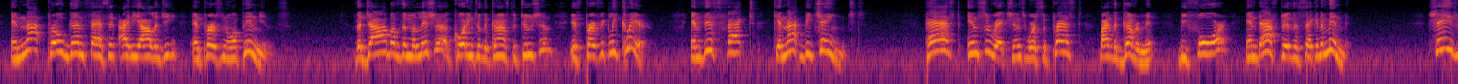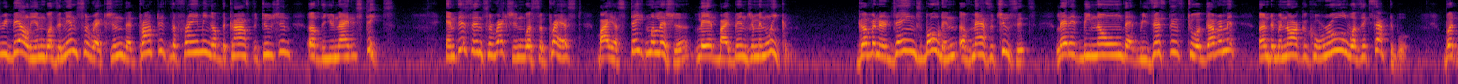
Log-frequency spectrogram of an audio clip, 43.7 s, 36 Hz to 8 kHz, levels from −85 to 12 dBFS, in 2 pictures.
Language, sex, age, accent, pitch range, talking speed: English, male, 50-69, American, 190-260 Hz, 120 wpm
